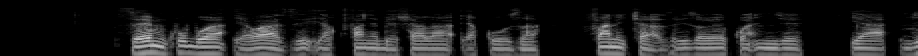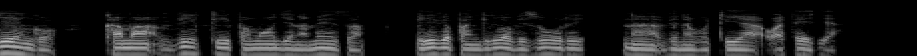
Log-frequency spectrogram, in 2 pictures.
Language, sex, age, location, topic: Swahili, male, 25-35, Dar es Salaam, finance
